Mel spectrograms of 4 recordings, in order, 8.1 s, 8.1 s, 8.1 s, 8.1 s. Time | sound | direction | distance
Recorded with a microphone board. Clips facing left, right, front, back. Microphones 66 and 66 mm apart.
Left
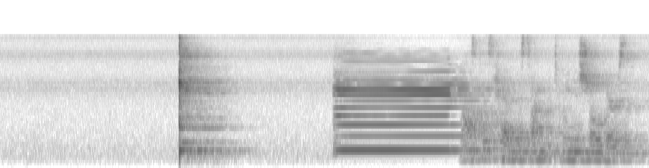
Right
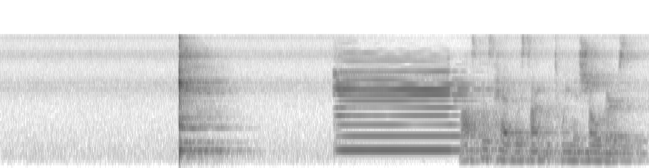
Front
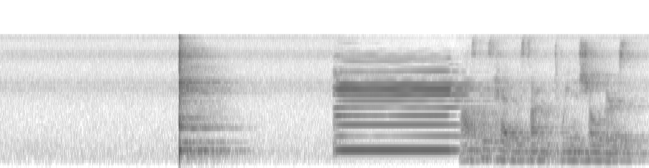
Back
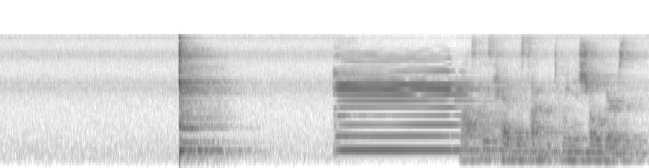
2.2 | dishes clattering | 5° left | 1.0 m
4.2 | a violin | 35° left | 0.8 m
5.7 | a woman speaking | 60° right | 1.5 m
